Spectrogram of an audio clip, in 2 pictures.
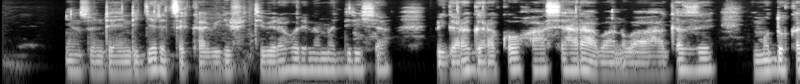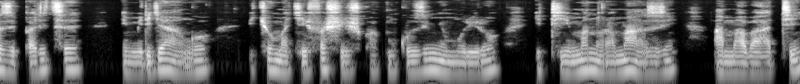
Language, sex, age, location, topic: Kinyarwanda, male, 18-24, Kigali, health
